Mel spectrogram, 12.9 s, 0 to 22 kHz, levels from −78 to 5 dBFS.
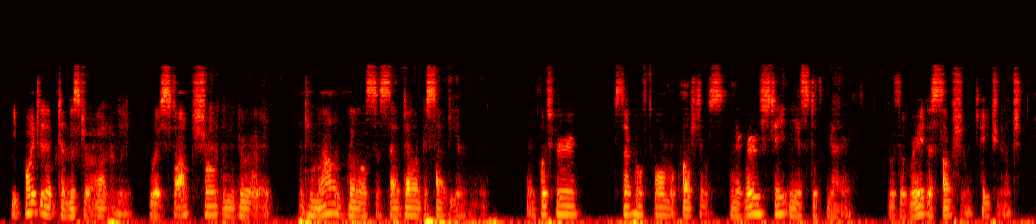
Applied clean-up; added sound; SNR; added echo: neural mask model DeepFilterNet 3.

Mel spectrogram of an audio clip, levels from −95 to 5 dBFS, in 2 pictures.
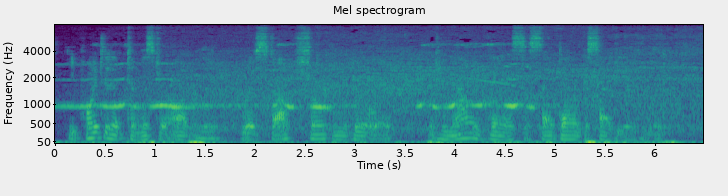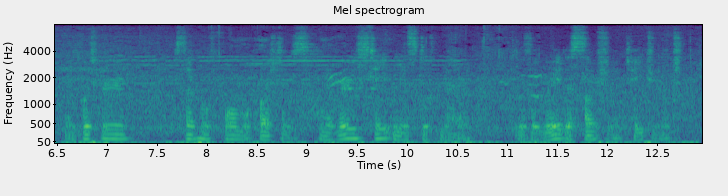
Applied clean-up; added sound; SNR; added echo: none; Train; 4 dB; reverberation time 0.1 s.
